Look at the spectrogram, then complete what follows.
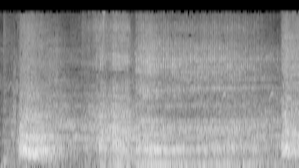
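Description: A tiger roars loudly, a deep, rumbling growl that rolls on for several seconds before a fresh roar bursts in at the end. No one speaks.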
